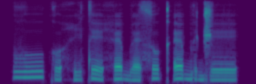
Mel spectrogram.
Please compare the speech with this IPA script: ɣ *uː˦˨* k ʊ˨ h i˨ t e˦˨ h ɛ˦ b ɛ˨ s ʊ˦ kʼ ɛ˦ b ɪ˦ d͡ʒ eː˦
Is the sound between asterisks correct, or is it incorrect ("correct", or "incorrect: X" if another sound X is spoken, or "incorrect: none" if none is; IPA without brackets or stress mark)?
incorrect: uː˦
